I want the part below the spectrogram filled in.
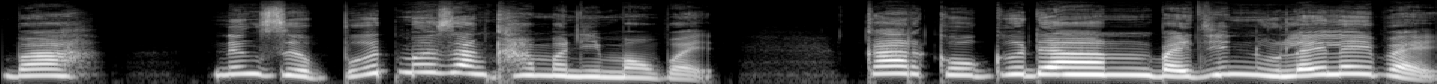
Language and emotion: Bodo, surprised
